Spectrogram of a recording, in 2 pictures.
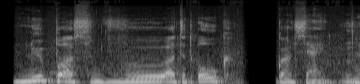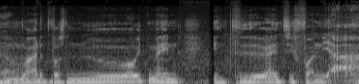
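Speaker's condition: Stuttering; stuttering since age five, past logopedie (speech therapy), stopped therapy; fluctuating severity, ups and downs; stutters sometimes a lot, stutter not heard in rap track, fluent when rapping or singing; prolonged sounds, blocks

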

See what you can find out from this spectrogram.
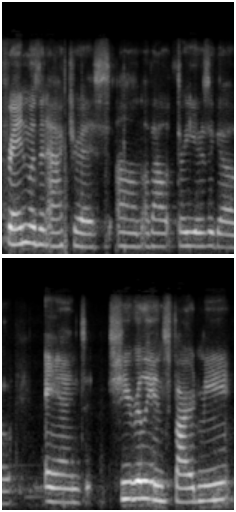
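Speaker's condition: No condition

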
